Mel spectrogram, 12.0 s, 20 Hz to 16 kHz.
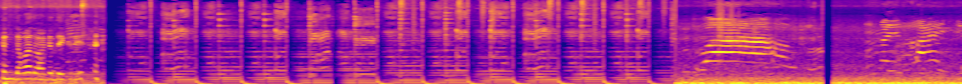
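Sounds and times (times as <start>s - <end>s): girl exclaiming: 8.8s - 10.0s.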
